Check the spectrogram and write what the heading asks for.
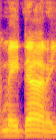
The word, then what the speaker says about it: Maidana: That's how you pronounce that. Rajdi says, yeah, Showtime Porter is tough. He's like Maidana.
